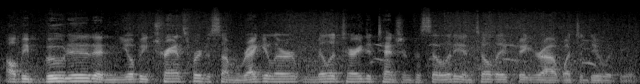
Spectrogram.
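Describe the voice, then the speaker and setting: A man playing a calm, assured undercover rescuer in a sci-fi radio play, speaking in a measured, explanatory way. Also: medium pitch, close to an everyday voice. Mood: reassuring, matter-of-fact. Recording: noisy community radio drama recording.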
